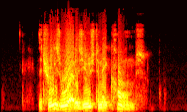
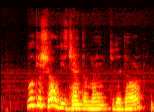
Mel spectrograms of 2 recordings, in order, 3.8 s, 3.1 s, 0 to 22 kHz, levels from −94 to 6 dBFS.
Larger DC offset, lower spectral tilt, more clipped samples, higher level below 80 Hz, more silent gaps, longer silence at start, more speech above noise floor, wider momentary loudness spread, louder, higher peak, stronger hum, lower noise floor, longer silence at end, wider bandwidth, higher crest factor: neither; second, -5.5 dB/octave vs -7.5 dB/octave; neither; first, -42 dBFS vs -56 dBFS; neither; first, 0.8 s vs 0.55 s; first, 51 dB vs 39 dB; first, 14 LU vs 7 LU; first, -9 LUFS vs -17 LUFS; about the same, 0 dBFS vs -2 dBFS; neither; about the same, -59 dBFS vs -56 dBFS; first, 0.9 s vs 0 s; first, 12 kHz vs 10.5 kHz; second, 10 dB vs 16 dB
